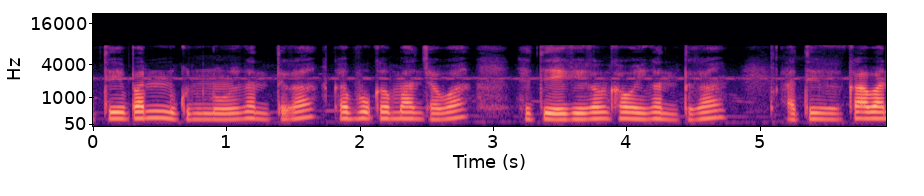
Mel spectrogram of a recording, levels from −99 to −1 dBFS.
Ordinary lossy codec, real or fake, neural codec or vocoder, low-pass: none; real; none; none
